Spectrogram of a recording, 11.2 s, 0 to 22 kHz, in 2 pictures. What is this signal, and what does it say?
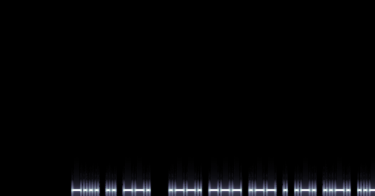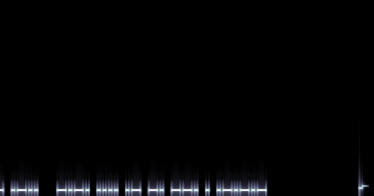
Morse code, heard as a keyed tone, about 28 wpm, 700 Hz. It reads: BIG POWERFUL CHANGE.
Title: Sentences from Top 1300 Words 28wpm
